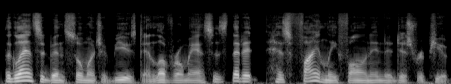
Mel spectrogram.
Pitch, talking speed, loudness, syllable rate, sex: 100 Hz, 225 wpm, -22 LUFS, 6.9 syllables/s, male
